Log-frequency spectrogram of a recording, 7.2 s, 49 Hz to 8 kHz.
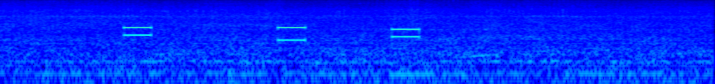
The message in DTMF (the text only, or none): # 3 8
